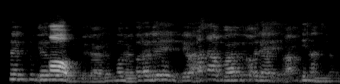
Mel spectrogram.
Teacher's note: জিভের গোড়া বরাবর উপরে তালুর সাথে লাগিয়ে উচ্চারিত হয় কফ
